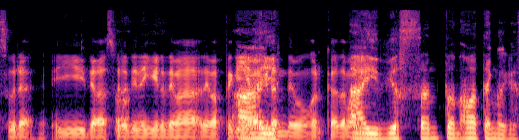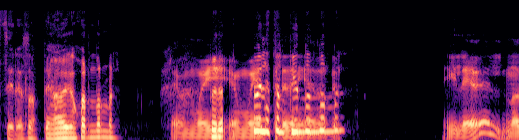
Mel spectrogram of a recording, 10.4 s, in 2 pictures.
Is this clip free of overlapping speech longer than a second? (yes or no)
no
